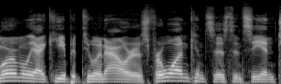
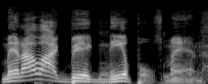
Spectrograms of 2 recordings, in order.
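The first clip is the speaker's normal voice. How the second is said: put-on thick Tennessee accent, slow, heavy Southern drawl. Retelling what a smart guy from tennessee said, in a heavy southern accent. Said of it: "he's got a heavy Southern accent".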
